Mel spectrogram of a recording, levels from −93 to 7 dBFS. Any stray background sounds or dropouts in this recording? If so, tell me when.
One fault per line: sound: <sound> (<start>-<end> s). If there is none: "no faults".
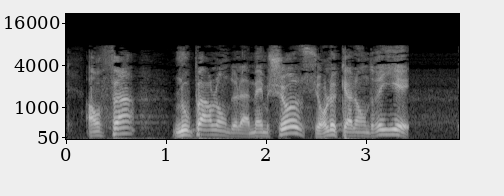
no faults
